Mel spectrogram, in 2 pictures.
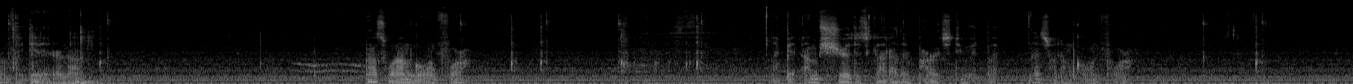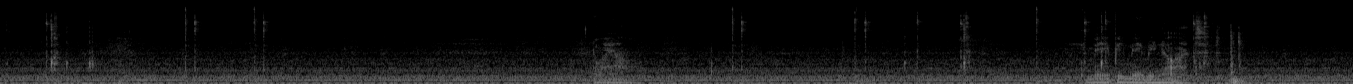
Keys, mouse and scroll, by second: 0.4 Tab, 0.9 alt+a, 1.1 middle click, 4.7-5.4 scroll down 5, 5.5 middle click, 6.4-7.0 scroll up 5, 7.0 middle click, 12.2-13.7 scroll down 4, 12.6 middle click, 14.3-15.3 scroll up 2, 15.3 scroll up 1, 22.0 click, 22.7 middle click, 23.9 click, 24.6 middle click, 25.9 Tab.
